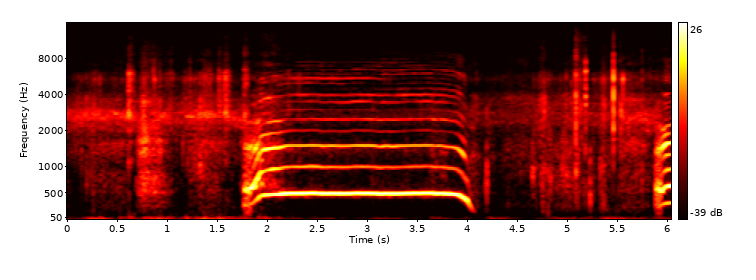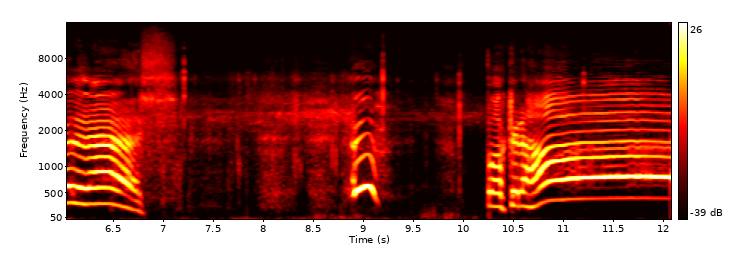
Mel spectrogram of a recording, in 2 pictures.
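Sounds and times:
man whooping call: 1.8s - 4.1s, 8.9s - 9.3s, 10.7s - 12.0s
man yelling: 1.8s - 4.1s, 10.3s - 12.0s.

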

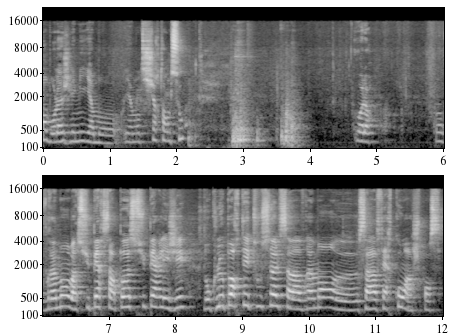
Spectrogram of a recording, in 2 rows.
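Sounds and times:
close rustling and handling noise: 0.3s - 6.9s.

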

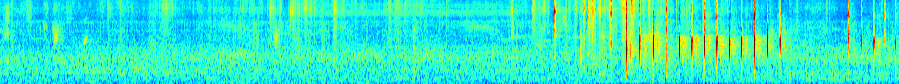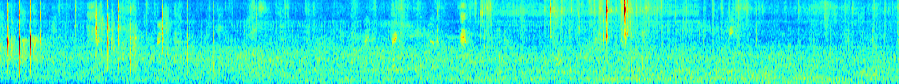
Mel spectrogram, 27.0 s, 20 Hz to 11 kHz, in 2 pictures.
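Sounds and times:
faint steady background noise: 0.0s - 26.9s.

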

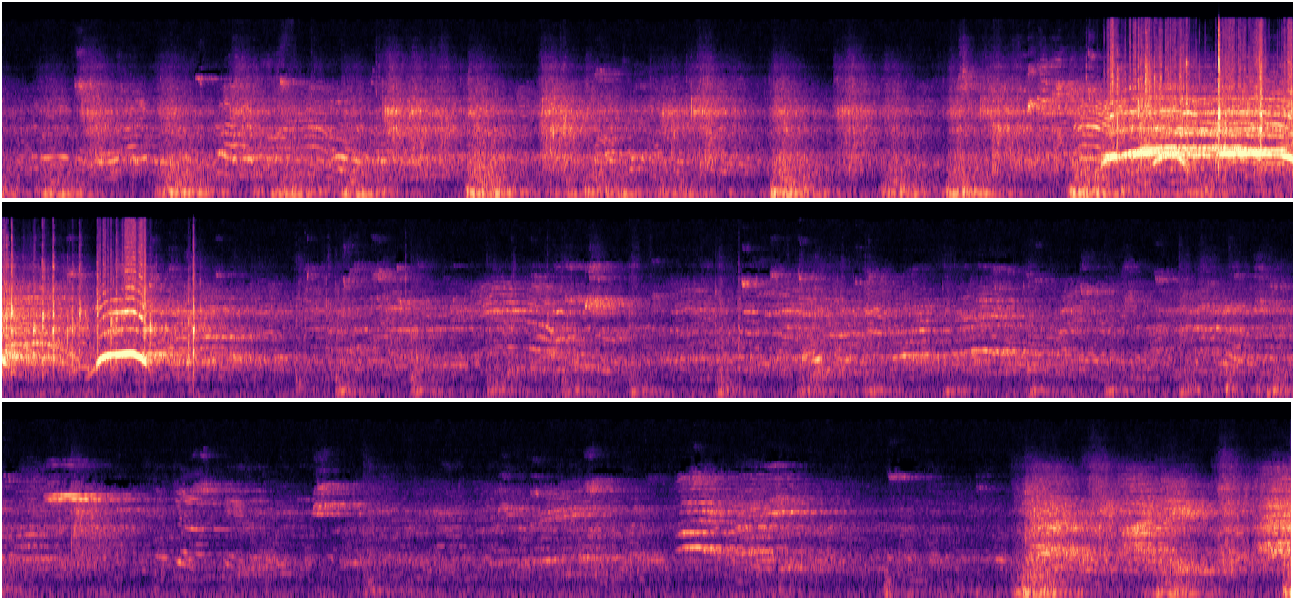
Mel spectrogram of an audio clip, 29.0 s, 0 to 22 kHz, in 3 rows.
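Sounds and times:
shoes squealing: 7.2s - 8.6s, 11.2s - 22.4s, 23.0s - 26.9s
people shouting: 27.0s - 29.0s.

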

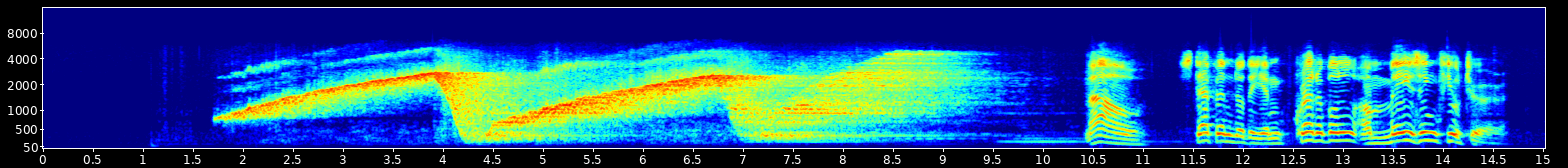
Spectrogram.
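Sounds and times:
electronic rising swoops: 4.2s - 10.6s
held chord: 9.2s - 11.4s.

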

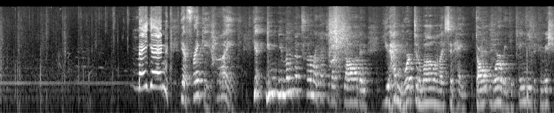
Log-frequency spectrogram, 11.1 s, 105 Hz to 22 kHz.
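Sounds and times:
faint steady hum: 0.0s - 2.7s.

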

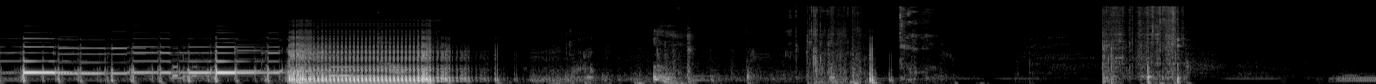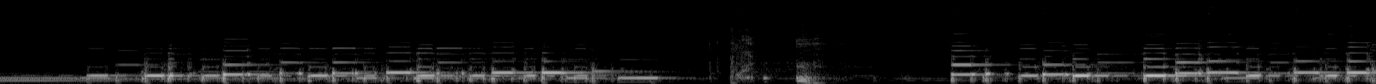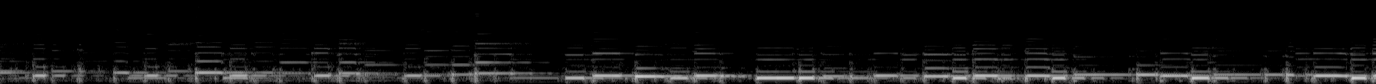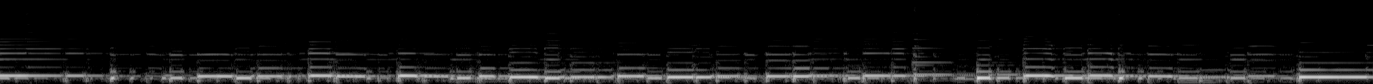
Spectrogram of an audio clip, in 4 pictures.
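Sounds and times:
electric guitar playing solo: 0.0s - 7.5s, 13.4s - 20.4s, 23.2s - 55.0s.

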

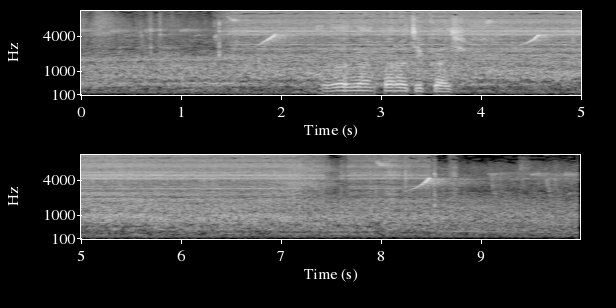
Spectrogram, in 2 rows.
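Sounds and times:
rising bird chirp: 0.0s - 8.8s
distant traffic: 0.0s - 9.9s.

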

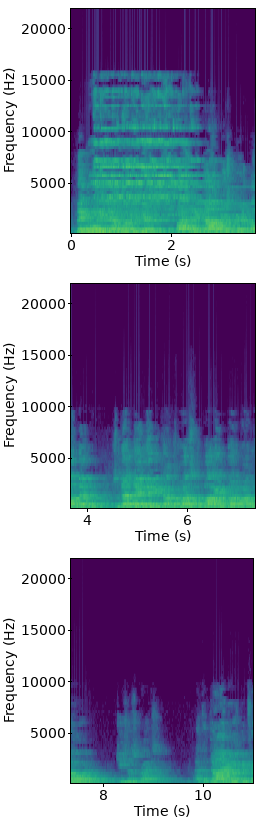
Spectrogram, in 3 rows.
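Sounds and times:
man chanting on one tone: 0.1s - 4.0s.

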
